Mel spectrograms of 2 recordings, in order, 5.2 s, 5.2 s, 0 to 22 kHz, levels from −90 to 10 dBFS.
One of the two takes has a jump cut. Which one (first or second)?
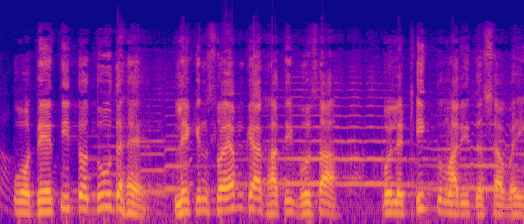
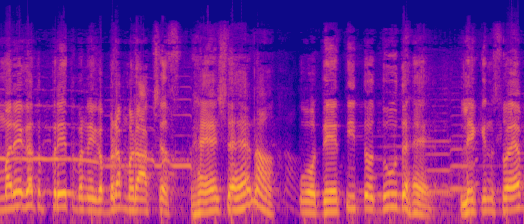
second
